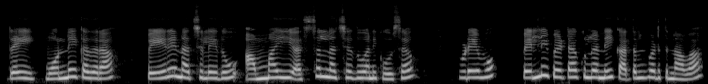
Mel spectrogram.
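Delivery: ordinary delivery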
